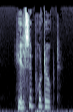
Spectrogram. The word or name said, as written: helseprodukt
